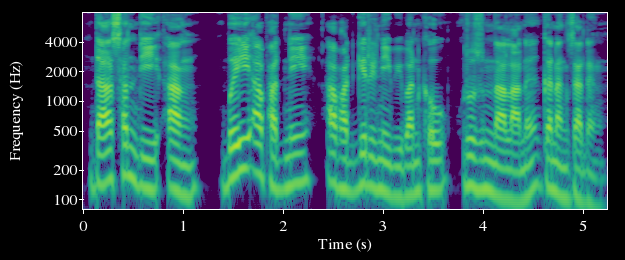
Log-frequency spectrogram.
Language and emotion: Bodo, neutral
